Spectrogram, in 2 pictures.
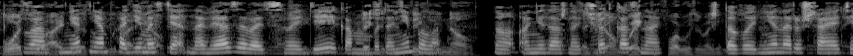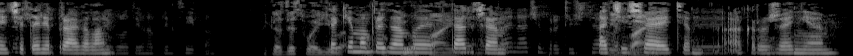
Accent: Sarajevo, Bosnia & Herzegovina; я сама из Сараево

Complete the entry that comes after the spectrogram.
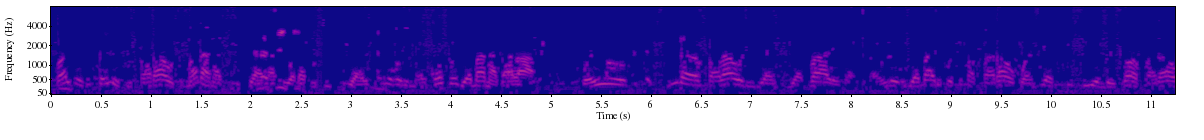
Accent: Tanzania; mimi ni Mtanzania kabisa halisi. Mimi baba yangu ni Mbena, mama yangu ni Mnyakyusa. Kwa hiyo mimi ni Mtanzania.

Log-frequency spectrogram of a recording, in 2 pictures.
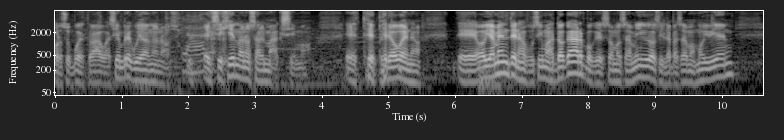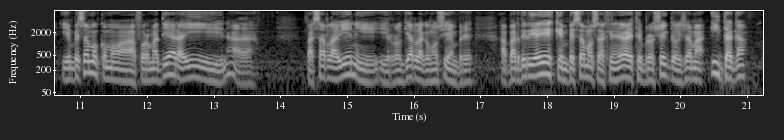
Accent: Argentina; Bueno, un agrado estar de nuevo acá en Argentina, en mi tierra.

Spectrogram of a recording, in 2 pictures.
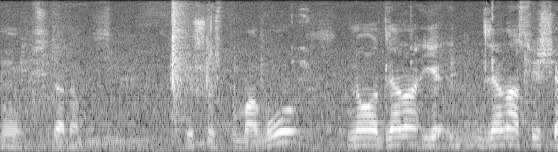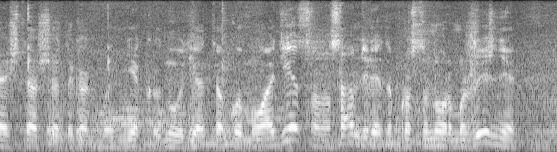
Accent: Moscow, Russia; born there; Хотя я родился в Москве, мама моя родилась в Москве.

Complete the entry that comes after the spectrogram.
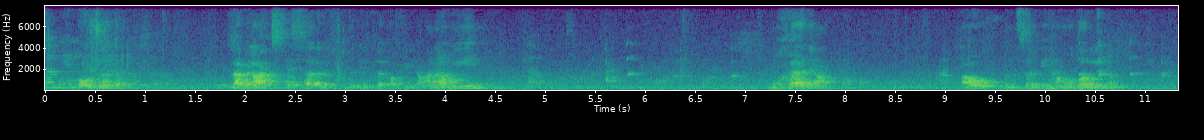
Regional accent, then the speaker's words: Palestine; في إشي مرتبط فيها كفلسطيني بنتظر

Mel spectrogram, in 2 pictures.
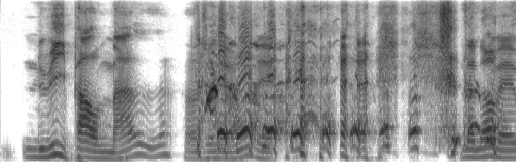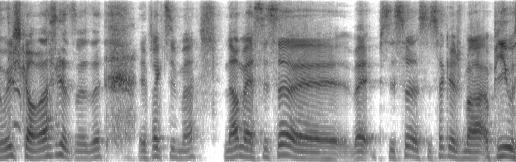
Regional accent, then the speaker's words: Quebec, Canada; accent: Québécois; moins en contact avec la culture québécoise. Fait que ce qui fait que quand nous, on arrive avec notre accent, que notre accent, c'est déjà une barrière

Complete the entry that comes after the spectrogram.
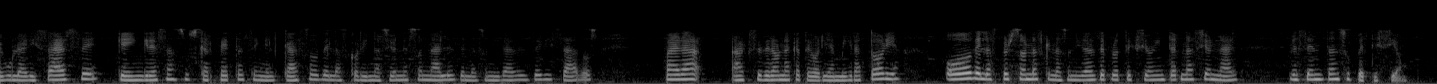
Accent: Ecuador; Yo como ciudadana, yo como ecuatoriana, cuando he tenido que salir del país

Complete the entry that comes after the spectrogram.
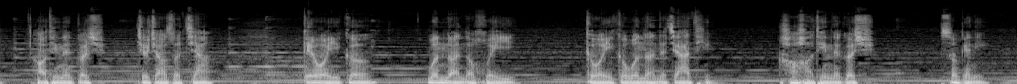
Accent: Shandong, China; 比如说你要到我的家乡，我是山东人，我的家乡有什么呢？

